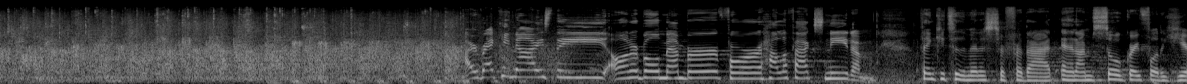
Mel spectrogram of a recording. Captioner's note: applause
